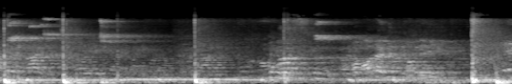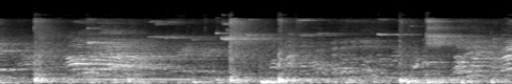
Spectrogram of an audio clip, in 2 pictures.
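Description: A volleyball is struck with sharp slaps that echo in a large hall.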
